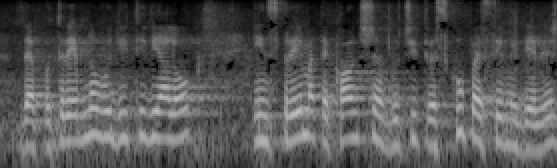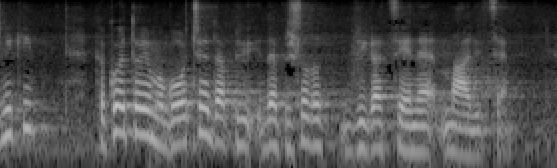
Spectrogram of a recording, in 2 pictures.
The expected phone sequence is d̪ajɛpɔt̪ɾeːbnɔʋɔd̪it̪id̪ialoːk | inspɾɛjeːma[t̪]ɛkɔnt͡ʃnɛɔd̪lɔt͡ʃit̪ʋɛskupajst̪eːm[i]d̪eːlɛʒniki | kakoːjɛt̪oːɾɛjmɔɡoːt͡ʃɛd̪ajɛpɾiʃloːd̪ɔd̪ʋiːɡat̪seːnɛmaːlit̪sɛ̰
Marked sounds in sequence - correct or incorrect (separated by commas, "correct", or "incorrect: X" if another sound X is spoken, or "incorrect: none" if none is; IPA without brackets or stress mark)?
correct, correct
